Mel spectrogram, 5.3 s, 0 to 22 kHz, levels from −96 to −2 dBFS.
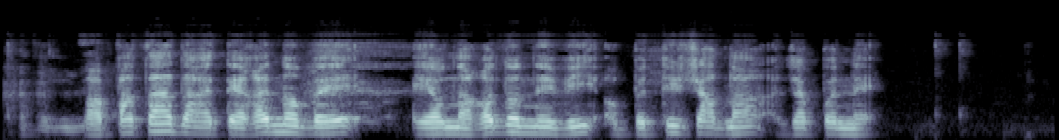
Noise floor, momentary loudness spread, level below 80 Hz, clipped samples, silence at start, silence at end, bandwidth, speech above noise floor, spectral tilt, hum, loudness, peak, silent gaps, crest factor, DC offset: -65 dBFS; 9 LU; -80 dBFS; under 0.1%; 0.05 s; 0.95 s; 9.4 kHz; 36 dB; -3.5 dB/octave; none; -29 LUFS; -12 dBFS; none; 18 dB; under 0.1%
